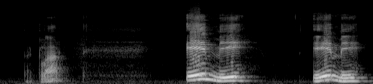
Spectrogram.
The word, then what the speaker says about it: aimer: Nós vamos ver aqui que esse A mais I dá E, né? Aimer. Vamos ver isso mais para frente, tá? Mas aqui também pronúncia fechada aqui do E, aimer, que é amar e gostar.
